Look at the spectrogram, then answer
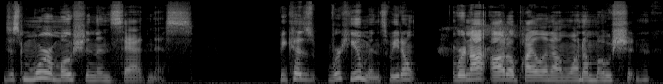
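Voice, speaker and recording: A woman's voice: mid-range voice, normal speed, dry recording. A woman in a casual group reaction chat, talking earnestly and passionately in long, rambling stretches. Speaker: reaction group member leading the discussion.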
